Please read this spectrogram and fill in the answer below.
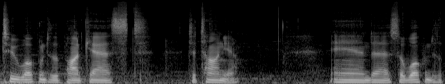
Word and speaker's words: Titania: Is that the correct pronunciation? It sure is. Titania.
